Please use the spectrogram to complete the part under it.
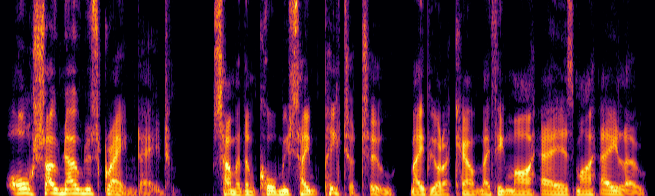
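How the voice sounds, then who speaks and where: A man's voice: mid-range voice, very animated, moderate pace, fairly bright tone, no echo, studio quality, voice pushed up. A man voicing a wry, evasive old house painter with colloquial speech, in an audiobook story. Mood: cagey, wry. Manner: colloquial, evasive, answers questions with questions. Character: cagey old Parisian workman, stocky house painter, wry.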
